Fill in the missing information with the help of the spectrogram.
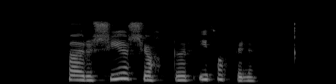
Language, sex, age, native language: Icelandic, female, 60-69, Icelandic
